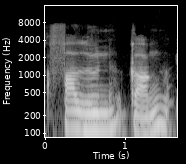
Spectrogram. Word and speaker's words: Falun Gong: And it's pronounced Falun Gong.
